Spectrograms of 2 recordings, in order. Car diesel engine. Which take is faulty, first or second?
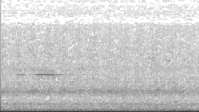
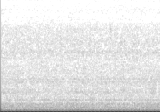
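first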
